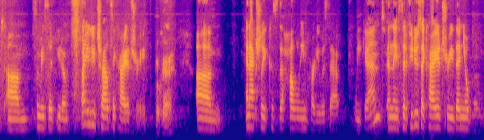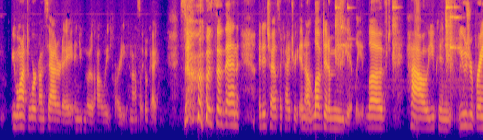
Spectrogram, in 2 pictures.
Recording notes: This episode of the Triple D Podcast was recorded at The Mad Batter Bakeshop.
